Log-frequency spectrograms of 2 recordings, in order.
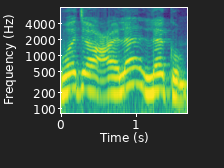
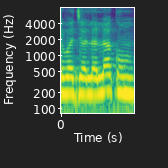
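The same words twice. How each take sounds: First: "وجعل لکم" slow and measured, the ain clearly sounded; correct Quranic articulation. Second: "وجعل لکم" rattled off with the ain swallowed; wrong run-together reading. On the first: Teacher modelling the right reading, "وجعل لکم" slow with a distinct ain. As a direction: say "وجعل لکم" slowly, each syllable separate with a clear ain. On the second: Teacher showing students the mistake, "وجعل لکم" misread with no ain. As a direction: say "وجعل لکم" quickly, gliding over the ain as a plain vowel. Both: Shown as a demonstration. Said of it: "ایسے پڑھتے نہیں".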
